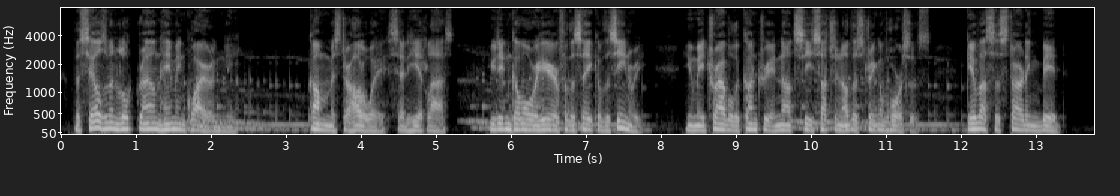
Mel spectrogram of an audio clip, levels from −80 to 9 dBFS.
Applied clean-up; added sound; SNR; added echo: none; Marimba, xylophone; 16 dB; none.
